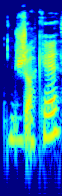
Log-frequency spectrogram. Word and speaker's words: Jacques: what is the french version how do you pronounce it jacques jacques jacques jacques de illinois that is definitely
